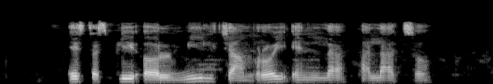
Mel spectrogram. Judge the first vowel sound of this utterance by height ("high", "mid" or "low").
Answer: mid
